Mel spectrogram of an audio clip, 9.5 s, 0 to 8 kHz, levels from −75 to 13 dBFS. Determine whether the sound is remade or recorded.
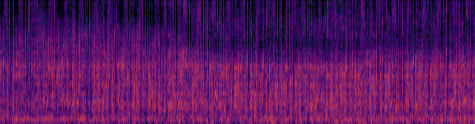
remade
